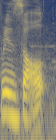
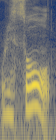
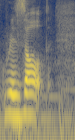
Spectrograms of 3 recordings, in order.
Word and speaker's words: result: you probably know already the correct pronunciation it's result but i usually hear people saying result for this so it's not again result it's not the u sound it's uh it's the schwa so it's result and then the letter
